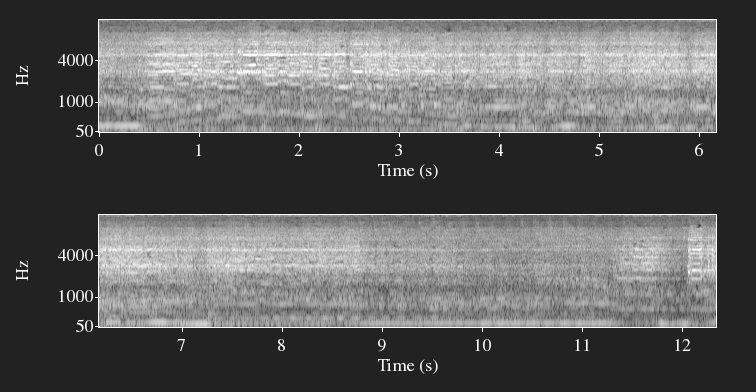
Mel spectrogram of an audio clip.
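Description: Electric guitar solo played loud through an amplifier. A run of notes slides downward, then one long note is held for about four seconds near the end.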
